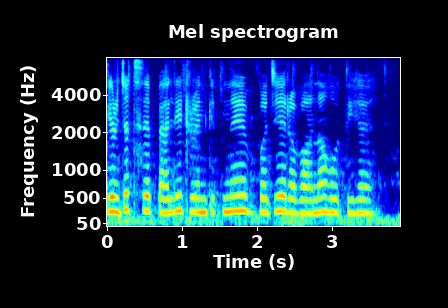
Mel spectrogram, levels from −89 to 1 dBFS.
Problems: constant background noise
